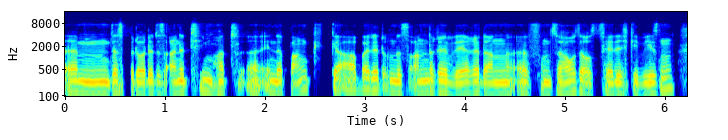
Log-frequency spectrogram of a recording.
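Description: A man at medium pitch, fairly quick and with hardly any pauses, ordinary pitch variation, very even loudness, and a dry, close sound with no echo. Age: 20s. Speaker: app founder, former bank employee. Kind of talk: interview. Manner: hesitant, many filler sounds.

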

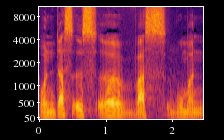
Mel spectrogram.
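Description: A man with an unremarkable speaking voice speaks at a fairly low pitch with fairly even intonation. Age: 30s. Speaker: startup founder and managing director. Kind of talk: interview.

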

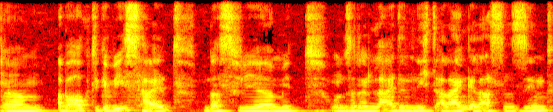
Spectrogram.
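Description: Somewhat breathy and medium in pitch, a man speaks at a very slow pace with hardly any pauses and a monotone, flat intonation. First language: Hungarian (speaking German). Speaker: pastor. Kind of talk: interview. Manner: halting, many fillers.

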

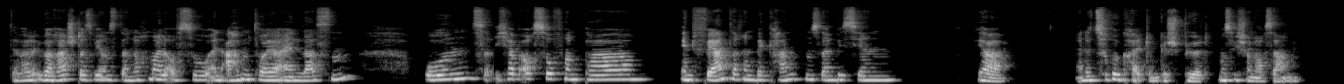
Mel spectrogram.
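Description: A somewhat breathy woman speaks at a moderate pace, her medium pitch showing ordinary variation. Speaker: mother sharing her experience. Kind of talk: interview, personal testimony.

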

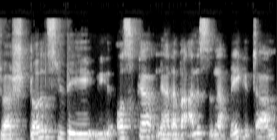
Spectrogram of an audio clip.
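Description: A man speaks very slowly with lively intonation. His pitch sits fairly high. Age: 50s. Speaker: barefoot shoe retailer. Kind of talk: casual chat.

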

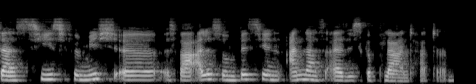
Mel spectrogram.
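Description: A woman's fairly high voice at a moderate pace. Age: 30s. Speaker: new mother sharing birth story. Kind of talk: interview testimony. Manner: halting, many fillers.

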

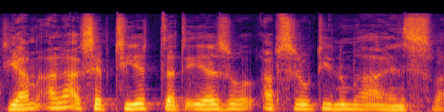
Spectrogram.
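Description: In a Cologne accent, a man speaks at a moderate pace with a fairly high pitch. His tone is dark and mellow against a quiet background. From Cologne, Germany. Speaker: carnival historian and author. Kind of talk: interview recollection.

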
